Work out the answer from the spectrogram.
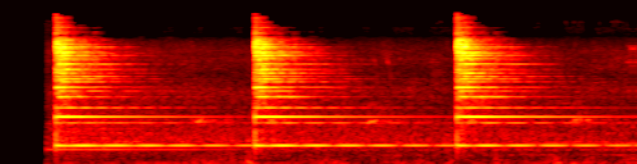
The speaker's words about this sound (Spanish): Apenas acaba de sonar la última campanada en el reloj de la torre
